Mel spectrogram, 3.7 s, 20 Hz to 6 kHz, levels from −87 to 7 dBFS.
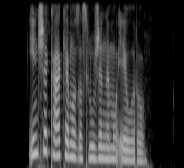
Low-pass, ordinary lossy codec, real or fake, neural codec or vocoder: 5.4 kHz; none; fake; codec, 16 kHz, 4.8 kbps, FACodec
